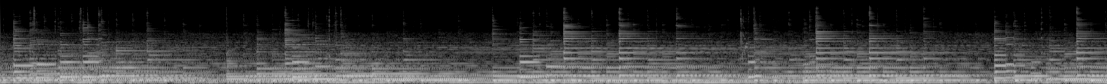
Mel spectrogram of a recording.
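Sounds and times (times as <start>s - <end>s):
acoustic guitars playing folk melody: 0.0s - 11.0s.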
